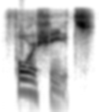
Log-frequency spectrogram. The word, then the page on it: foresheets: American English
